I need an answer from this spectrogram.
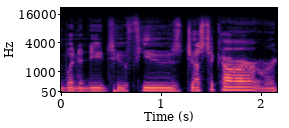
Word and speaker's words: Justiciar: point where I'm going to need to fuse Justicar or Justiciar, as it is pronounced here.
